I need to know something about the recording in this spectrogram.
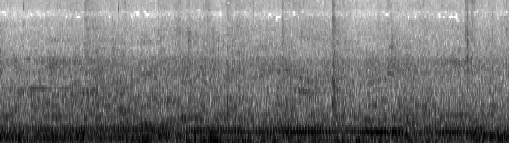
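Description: A low, steady drone of a few held tones that shift pitch every second or two, under a faint wash of background noise in a large hall.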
